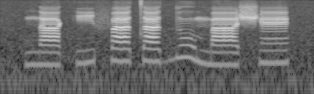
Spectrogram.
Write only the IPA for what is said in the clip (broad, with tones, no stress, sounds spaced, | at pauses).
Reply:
n a˨ k i˨˦ f a˦ t a˦ d o˦˨ m a˨ ʃ ɛ̃˧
